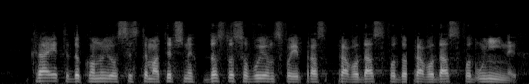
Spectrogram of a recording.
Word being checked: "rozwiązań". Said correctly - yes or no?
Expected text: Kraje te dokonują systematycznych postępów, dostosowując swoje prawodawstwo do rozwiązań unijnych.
no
